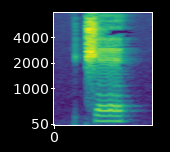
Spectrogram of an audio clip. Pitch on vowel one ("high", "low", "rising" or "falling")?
high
